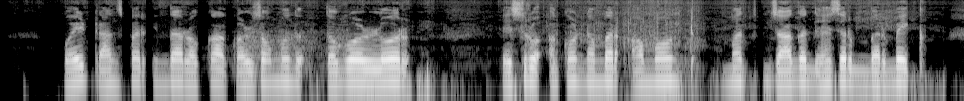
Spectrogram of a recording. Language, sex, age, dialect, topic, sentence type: Kannada, male, 18-24, Dharwad Kannada, banking, statement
